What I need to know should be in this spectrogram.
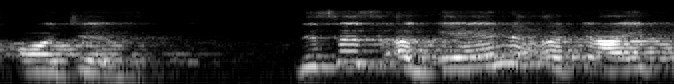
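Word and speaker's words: ogive: ojib o g i v e it's not pronounced or gif it's pronounced ojib this is again a type of frequency polygon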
